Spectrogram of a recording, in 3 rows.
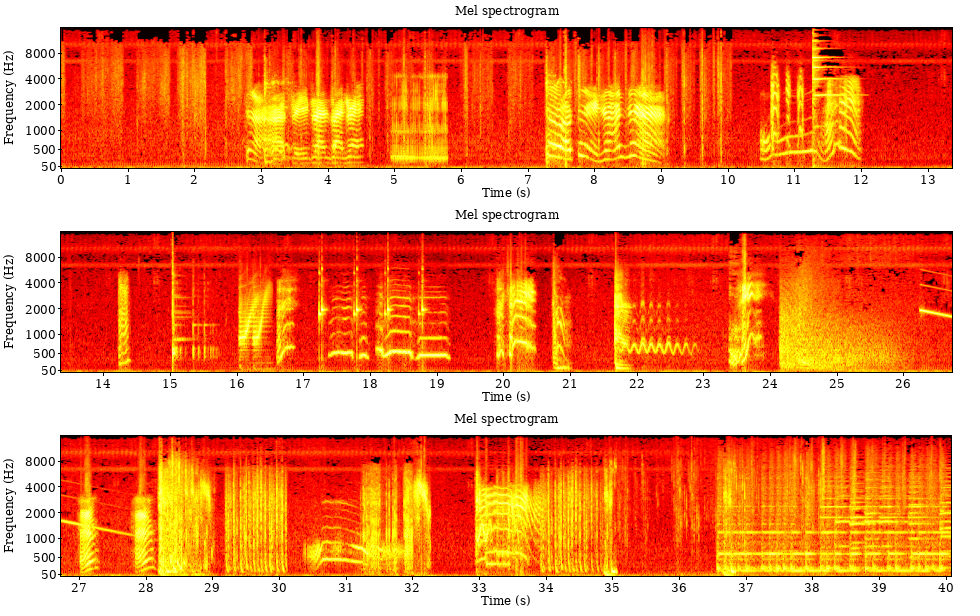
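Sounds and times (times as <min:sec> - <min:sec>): falling whistle: 0:26.2 - 0:27.8.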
